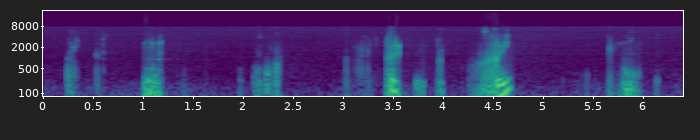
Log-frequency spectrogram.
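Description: Loud, deep, irregular gurgling growls from the belly, some drawn out and rising; ordinary stomach rumbling from an empty stomach.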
